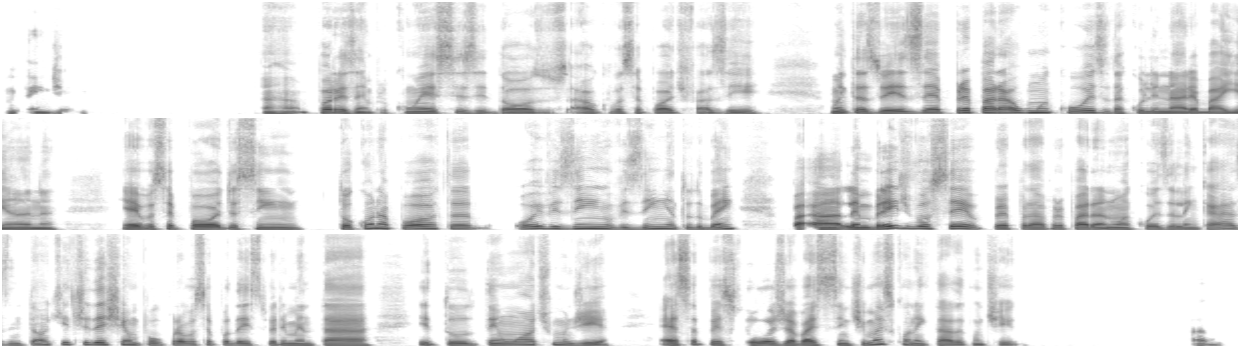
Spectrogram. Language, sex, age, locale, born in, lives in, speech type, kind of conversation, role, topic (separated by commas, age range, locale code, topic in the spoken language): Portuguese, male, 30-34, pt-BR, Brazil, United States, conversation, advice, advisor, Como posso apoiar mudanças culturais e a inclusão social na minha comunidade?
